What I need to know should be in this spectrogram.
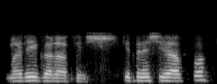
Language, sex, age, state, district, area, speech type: Urdu, male, 30-45, Uttar Pradesh, Muzaffarnagar, urban, conversation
